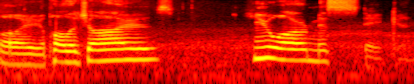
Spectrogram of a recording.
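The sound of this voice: A put-on character voice at a middle pitch and very slow pace, with clear background noise.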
